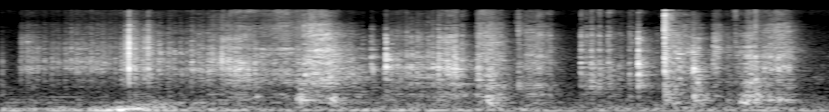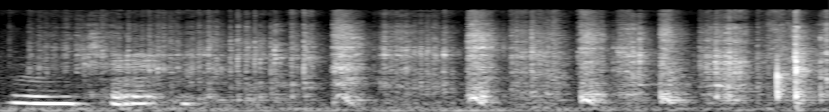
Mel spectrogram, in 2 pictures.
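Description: Patterned paper being handled on a craft desk: soft, irregular rustles, scrapes and light taps as the sheet is slid and set down. A short hummed voice sound a little after four seconds in.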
